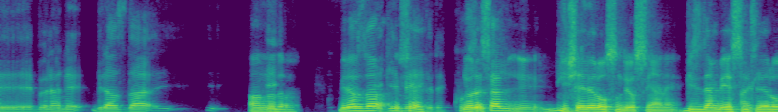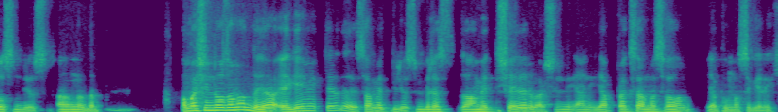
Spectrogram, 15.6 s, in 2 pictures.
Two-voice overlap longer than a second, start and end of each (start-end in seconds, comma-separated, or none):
3.7-5.1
